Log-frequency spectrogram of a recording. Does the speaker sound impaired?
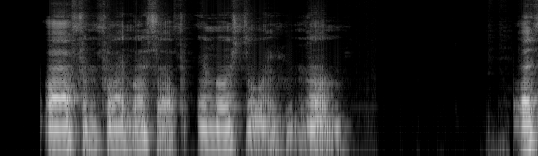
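Yes: ALS; ALS diagnosed at age 27, gradual changes before diagnosis, nervous system disease weakening muscles; speech affected, mouth function impaired, affects reading aloud.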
